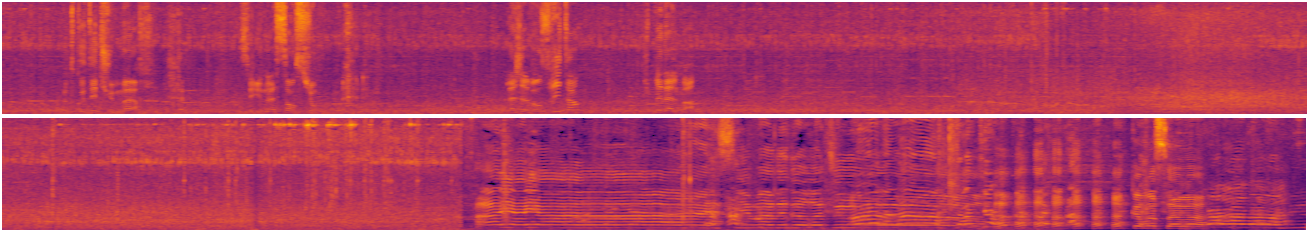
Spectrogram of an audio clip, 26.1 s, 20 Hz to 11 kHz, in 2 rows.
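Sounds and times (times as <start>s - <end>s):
wind rushing over microphone: 0.0s - 18.4s
road and traffic noise: 0.0s - 18.7s, 21.6s - 24.6s.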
